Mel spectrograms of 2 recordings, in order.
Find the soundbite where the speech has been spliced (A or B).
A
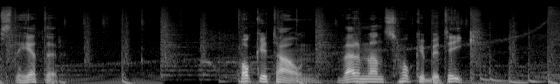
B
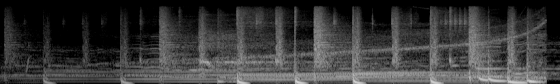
A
